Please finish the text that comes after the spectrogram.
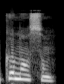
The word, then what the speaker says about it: commençons: Here you can see that we use the C cedilla, because after it there is an O. This changes the pronunciation because without C cedilla, we would pronounce this word.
